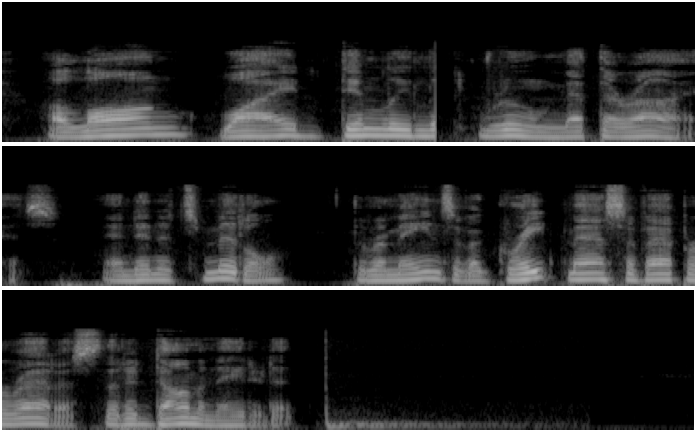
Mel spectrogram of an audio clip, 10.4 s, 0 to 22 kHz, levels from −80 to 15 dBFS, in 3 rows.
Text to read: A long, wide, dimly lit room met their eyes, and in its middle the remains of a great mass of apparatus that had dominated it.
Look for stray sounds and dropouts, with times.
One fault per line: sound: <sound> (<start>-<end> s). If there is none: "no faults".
sound: dropout (2.2-2.3 s)
sound: thud (8.5-9.8 s)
